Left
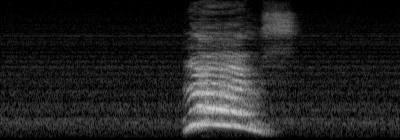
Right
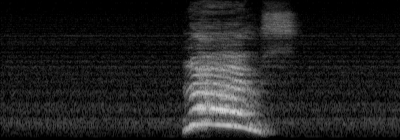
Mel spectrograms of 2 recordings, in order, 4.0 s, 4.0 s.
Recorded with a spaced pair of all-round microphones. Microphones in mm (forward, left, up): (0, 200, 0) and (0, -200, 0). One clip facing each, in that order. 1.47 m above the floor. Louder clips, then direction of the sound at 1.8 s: Even; 40° right (ahead or behind).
